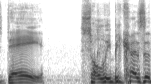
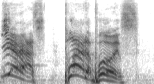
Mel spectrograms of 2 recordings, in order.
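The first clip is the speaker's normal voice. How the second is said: very high-pitched, overexcited squealing outburst; 12 semitones higher than usual. Acting out Amir getting up over the platypus: overly excited. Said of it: "gets a little too s-, excited".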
